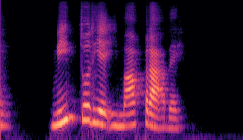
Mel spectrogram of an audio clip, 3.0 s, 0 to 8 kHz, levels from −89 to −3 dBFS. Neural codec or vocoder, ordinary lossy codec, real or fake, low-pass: codec, 16 kHz, about 1 kbps, DyCAST, with the encoder's durations; none; fake; none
